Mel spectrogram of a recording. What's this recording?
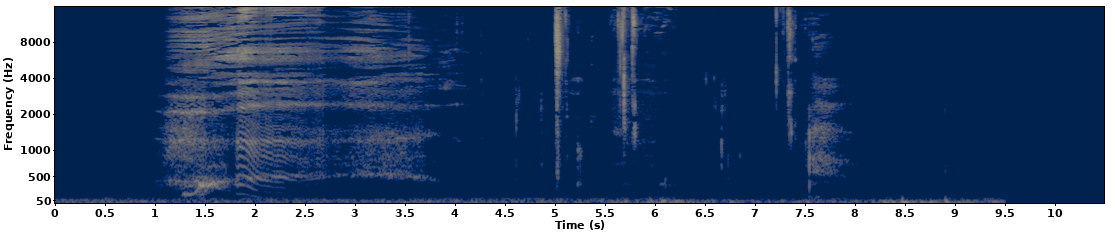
One Yawn
Used for male waking up or expressing tiredness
